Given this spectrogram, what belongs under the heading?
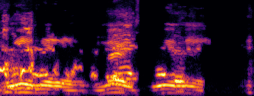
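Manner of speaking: laughing hype, shouted out; loud laughing shout. Real, not acted. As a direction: shout it through big laughter. Hyped shout-out laughing loudly.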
